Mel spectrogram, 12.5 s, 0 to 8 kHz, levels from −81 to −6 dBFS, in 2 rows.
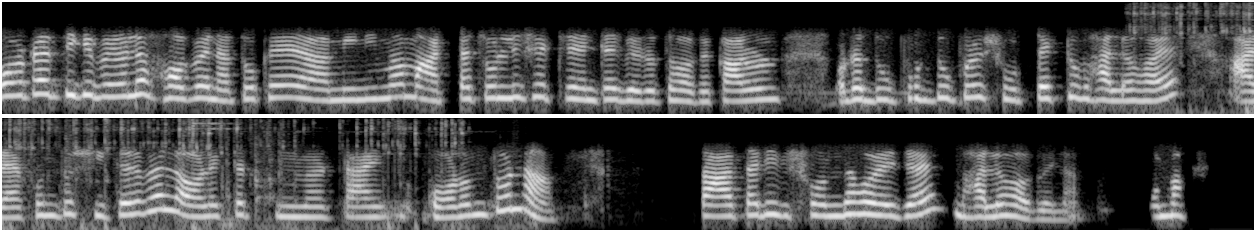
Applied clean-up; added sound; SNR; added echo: none; Coin (dropping); 18 dB; none.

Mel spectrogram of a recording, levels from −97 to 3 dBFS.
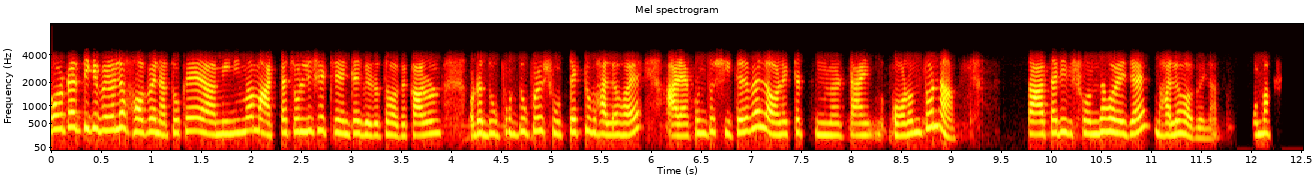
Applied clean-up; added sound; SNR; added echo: none; none; none; none.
